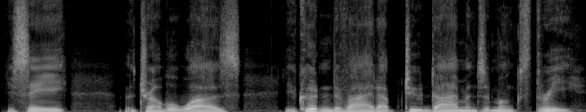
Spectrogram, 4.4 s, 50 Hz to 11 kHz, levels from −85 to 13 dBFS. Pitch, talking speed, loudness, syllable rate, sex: 130 Hz, 175 wpm, -19 LUFS, 5.1 syllables/s, male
